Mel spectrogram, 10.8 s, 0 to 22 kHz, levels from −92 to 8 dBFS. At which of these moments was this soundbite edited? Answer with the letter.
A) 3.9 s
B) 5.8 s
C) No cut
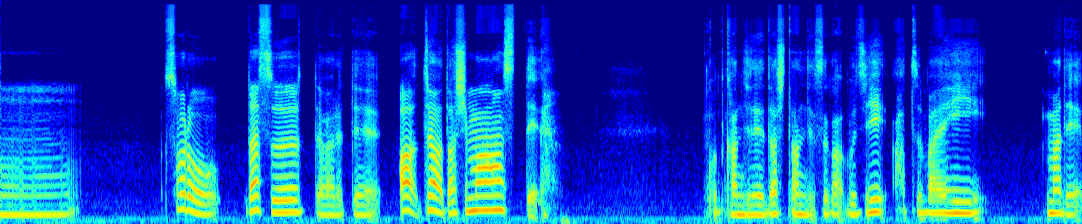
A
